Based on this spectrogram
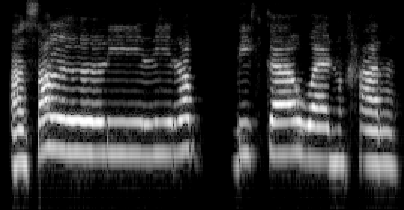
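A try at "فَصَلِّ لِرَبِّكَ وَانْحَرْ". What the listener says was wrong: Lagi, linya masih panjangan.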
